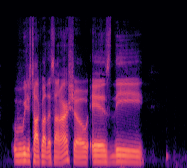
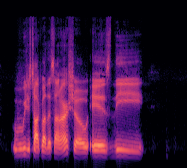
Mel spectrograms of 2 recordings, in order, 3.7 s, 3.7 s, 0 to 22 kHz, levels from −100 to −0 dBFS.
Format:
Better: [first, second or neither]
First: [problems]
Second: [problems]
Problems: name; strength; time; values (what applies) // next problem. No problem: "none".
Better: first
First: none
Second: thin; very; fading below 350 Hz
